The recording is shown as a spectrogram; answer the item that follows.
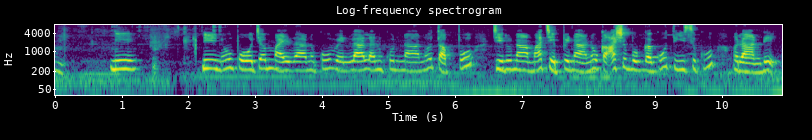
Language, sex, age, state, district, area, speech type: Telugu, female, 45-60, Telangana, Warangal, rural, spontaneous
